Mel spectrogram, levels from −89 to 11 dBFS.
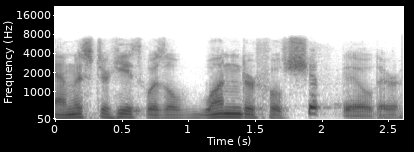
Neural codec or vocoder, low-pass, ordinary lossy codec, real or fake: codec, 16 kHz, 0.5 kbps, X-Codec, HuBERT features, trained on balanced general audio; 7.2 kHz; Opus, 24 kbps; fake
